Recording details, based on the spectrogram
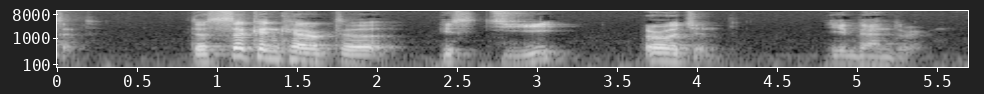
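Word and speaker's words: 急: The second character is ji, urgent, in Mandarin. But when it's pronounced in Cantonese or Middle Chinese, it's pronounced as gup.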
